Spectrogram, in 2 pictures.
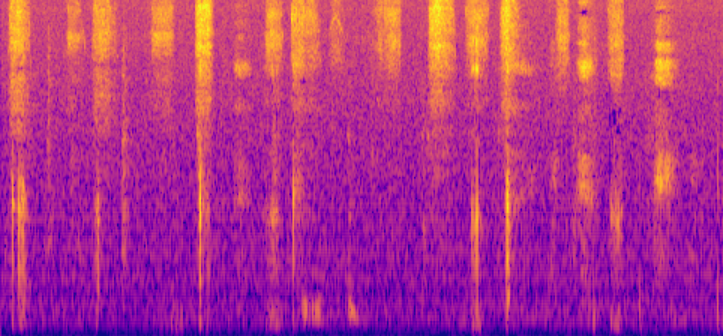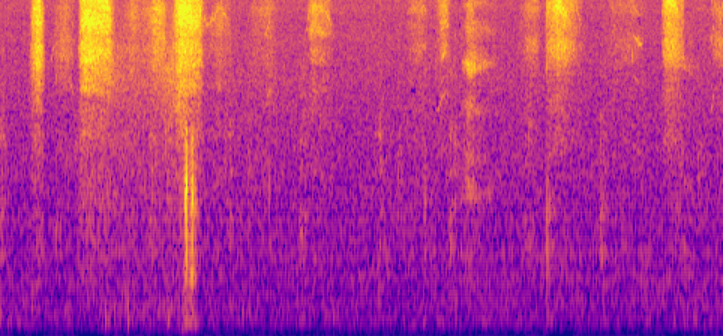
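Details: A sleeping dog snores with repeated noisy, hissing and snorting breaths in a quiet room, louder than in an earlier recording: snoring.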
